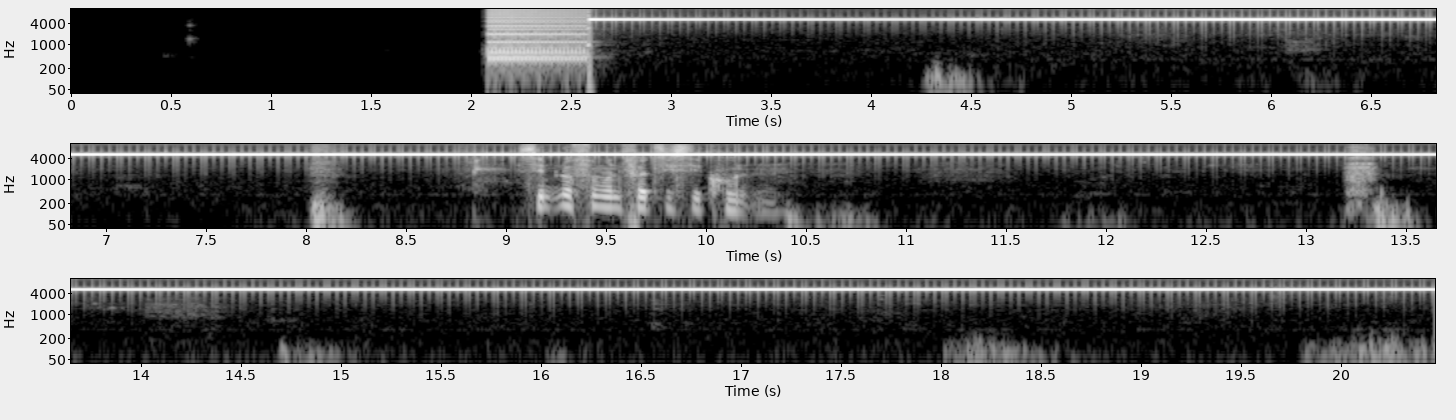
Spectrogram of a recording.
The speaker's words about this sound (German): So, als Beweis dafür, dass das Spiel auch wirklich nur ein Kilobyte groß ist, werdet ihr jetzt Zeuge der wunderbaren Tonqualitäten des Ataris werden, der eben dieses Spiel auf Kassette reinladen wird.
